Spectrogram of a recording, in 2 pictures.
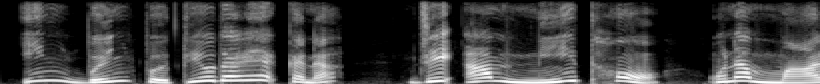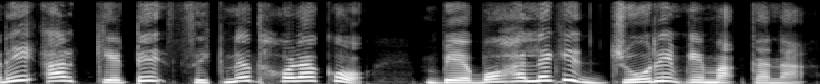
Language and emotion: Santali, disgusted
